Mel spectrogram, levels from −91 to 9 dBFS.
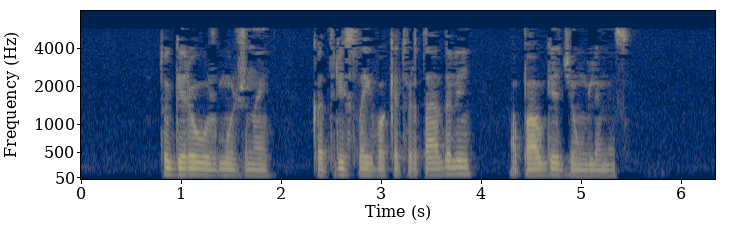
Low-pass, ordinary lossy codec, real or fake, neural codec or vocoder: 7.2 kHz; MP3, 24 kbps; real; none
